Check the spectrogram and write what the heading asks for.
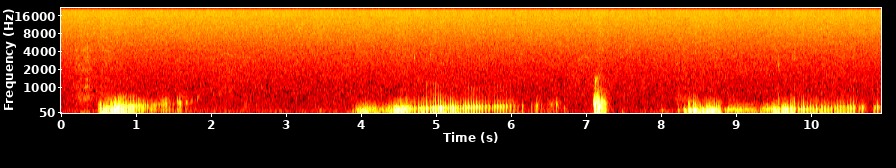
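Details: Stomach rumbling while breathing in and out: low gurgling rumbles in three bursts with quiet gaps, from gas and air in an empty stomach, possibly hunger.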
